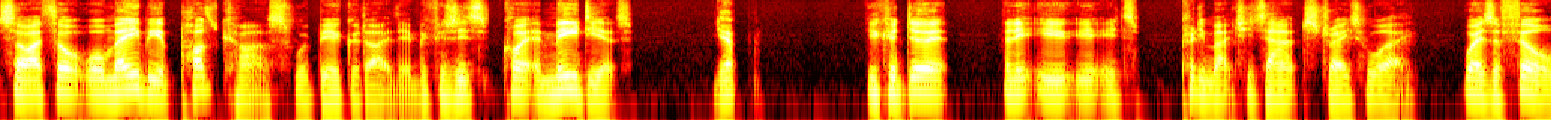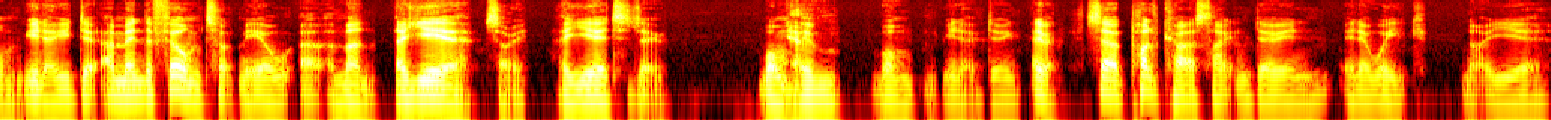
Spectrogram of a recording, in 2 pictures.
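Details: Adult man with aphasia after a sudden stroke, treated with speech therapy and his wife's flashcard practice; he still has word-finding difficulty, cannot read a script and tires later in the day. Finding: aphasia with word-finding difficulty.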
